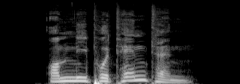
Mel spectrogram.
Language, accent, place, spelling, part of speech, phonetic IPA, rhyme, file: German, Germany, Berlin, omnipotenten, adjective, [ɔmnipoˈtɛntn̩], -ɛntn̩, De-omnipotenten.ogg
- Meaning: inflection of omnipotent: 1. strong genitive masculine/neuter singular 2. weak/mixed genitive/dative all-gender singular 3. strong/weak/mixed accusative masculine singular 4. strong dative plural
